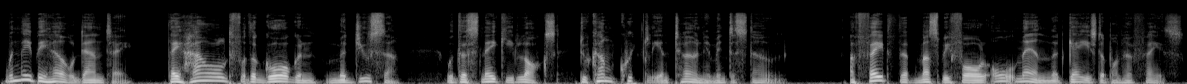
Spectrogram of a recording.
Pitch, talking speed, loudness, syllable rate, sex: 105 Hz, 165 wpm, -20 LUFS, 4.6 syllables/s, male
